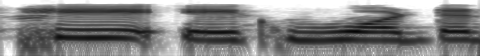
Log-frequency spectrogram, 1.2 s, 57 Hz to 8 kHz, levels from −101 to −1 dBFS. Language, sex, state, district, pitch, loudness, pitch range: Marathi, female, Maharashtra, Dhule, 245 Hz, -13 LUFS, 240-275 Hz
